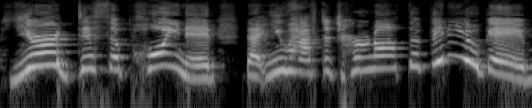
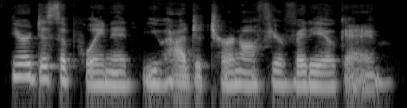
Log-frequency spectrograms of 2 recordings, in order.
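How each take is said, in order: First: It is said with high emotional energy. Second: It is said in a calm, flat tone.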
